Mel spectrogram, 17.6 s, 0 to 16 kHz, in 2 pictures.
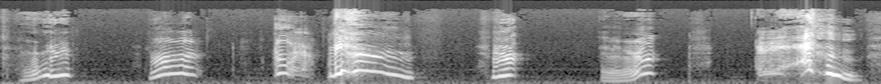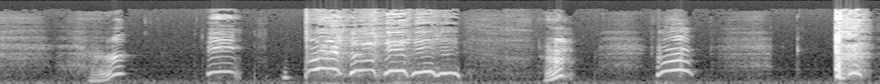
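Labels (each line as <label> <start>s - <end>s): A man is struggling to speak. 0.2s - 0.8s
A man is struggling to speak. 1.5s - 2.0s
A man is struggling to speak. 2.7s - 4.3s
A man is struggling to speak. 4.9s - 5.2s
A man is struggling to speak. 6.0s - 6.6s
A man sneezes forcefully. 7.5s - 8.6s
A man is struggling to speak. 9.7s - 10.1s
A man is struggling to speak. 10.8s - 11.3s
A man is crying in a comical, exaggerated tone. 11.6s - 13.4s
A man is struggling to speak. 14.2s - 14.6s
A man is struggling to speak. 15.3s - 15.8s
A man is coughing. 17.1s - 17.6s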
